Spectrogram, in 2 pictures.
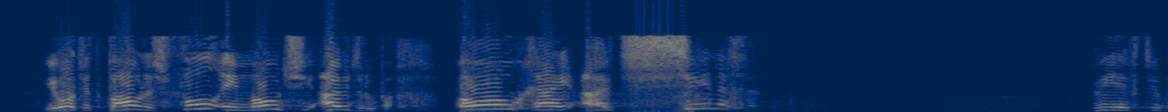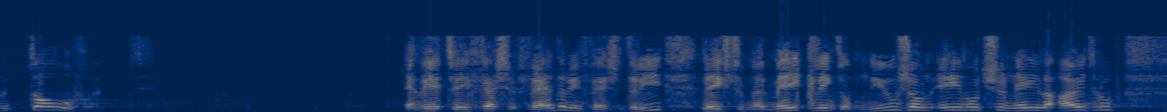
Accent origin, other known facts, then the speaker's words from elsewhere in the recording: IJsselmuiden, Overijssel, Netherlands; Ik kom uit IJsselmuiden, dat ligt naast Kampen.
